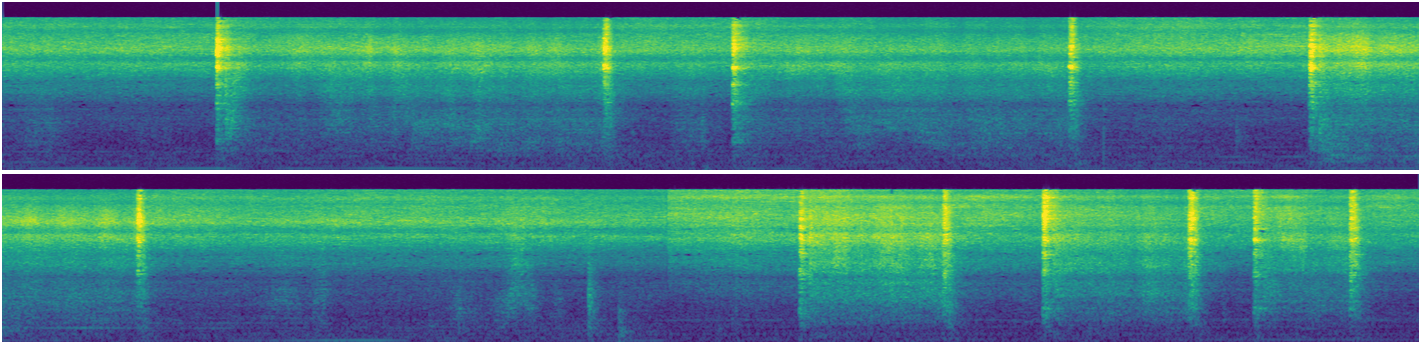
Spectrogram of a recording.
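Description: Spray foam insulation rig hissing, louder in spells of spraying about halfway through and again near the end, over a steady high hiss, with about a dozen sharp clicks scattered through.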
